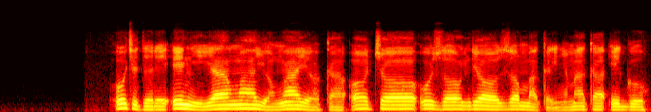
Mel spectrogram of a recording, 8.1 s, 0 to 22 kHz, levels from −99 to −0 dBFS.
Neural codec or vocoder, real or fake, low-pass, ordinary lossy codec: codec, 16 kHz, 4 kbps, FunCodec, trained on Chinese and English, 50 frames a second; fake; 7.2 kHz; Opus, 16 kbps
